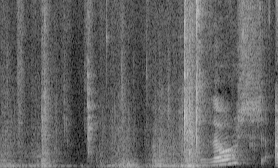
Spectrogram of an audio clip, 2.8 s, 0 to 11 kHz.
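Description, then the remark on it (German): A wooden drawer of a cupboard is pulled open with a series of rattling scrapes and knocks as it slides, and a woman takes two sweaters out of it; a person's voice murmurs briefly near the end. “Sie steht auf, schlappt herüber zu einem Schrank und zieht 2 Pullis aus einer Schublade.”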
